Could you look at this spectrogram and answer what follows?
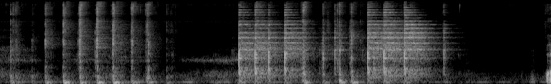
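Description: Spoon scraping and clinking in a dish while Frito pie filling is smeared and mixed together, a run of quick close taps followed by longer, denser scraping bursts, no talk.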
